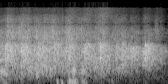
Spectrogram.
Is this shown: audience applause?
yes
